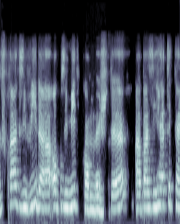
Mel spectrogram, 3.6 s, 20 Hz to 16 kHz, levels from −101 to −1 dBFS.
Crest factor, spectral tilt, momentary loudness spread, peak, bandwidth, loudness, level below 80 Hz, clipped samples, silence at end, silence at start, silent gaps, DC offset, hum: 14 dB; -4 dB/octave; 3 LU; -2 dBFS; 9.2 kHz; -15 LUFS; -62 dBFS; under 0.1%; 0 s; 0 s; none; under 0.1%; none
